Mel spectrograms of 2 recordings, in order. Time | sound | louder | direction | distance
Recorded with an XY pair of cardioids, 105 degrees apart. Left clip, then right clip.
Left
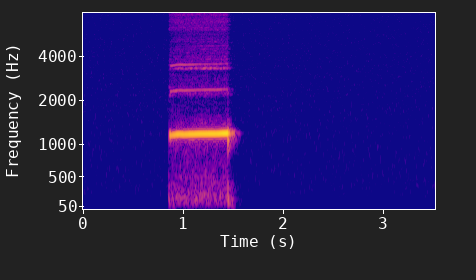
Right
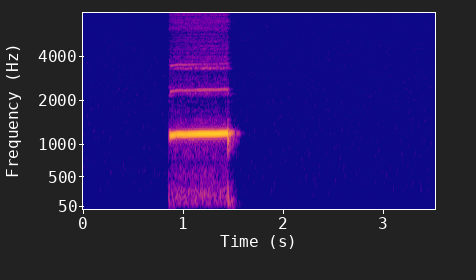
0.9 | a flute | even | 5° left | 0.7 m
